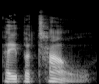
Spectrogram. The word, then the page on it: paper towel: British English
